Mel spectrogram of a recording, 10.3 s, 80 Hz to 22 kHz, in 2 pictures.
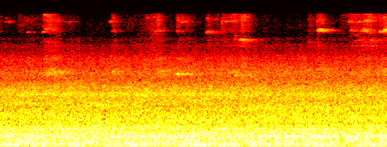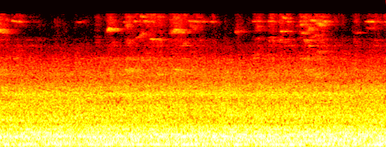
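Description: Small 9-volt DC submersible water pump running, a steady even hum with a low drone. It is the cold-water pump, switched on by the dispenser's relay.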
